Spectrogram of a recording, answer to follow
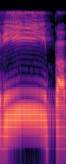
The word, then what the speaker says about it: ріпа: Андрюша Спробуй поставити наголос куди буде падати наголос у слові ріпа на рі на рі ріпа правильно в нас буде падати наголос на склад рі на голосний і молодець наступне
